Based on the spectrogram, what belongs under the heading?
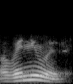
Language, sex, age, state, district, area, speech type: Kashmiri, male, 18-30, Jammu and Kashmir, Baramulla, rural, conversation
